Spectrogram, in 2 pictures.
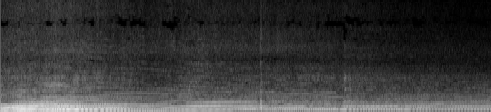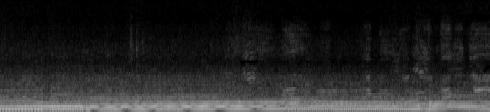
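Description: Motorcycle engines roar loudly as the bikes launch and speed away, fading into the distance.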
